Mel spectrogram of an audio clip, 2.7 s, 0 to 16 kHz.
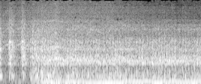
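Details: Mahindra Xylo diesel after fuel-line air fix (no-start with cranking but not catching, engine shaking): short crank, quick catch, even diesel clatter settling into smooth steady idle; restarted after 10–15 second wait, starts cleanly, now runs solid.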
